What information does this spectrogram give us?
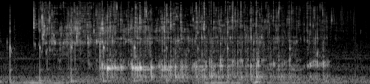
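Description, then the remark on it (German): Wine from a bottle of Château de Fleury 2019 pours steadily into a glass for a few seconds, a gurgling splash whose pitch rises slightly as the glass fills, with no voices. “So, öffnen wir doch eine Flasche Château de Fleury 2019. Trinken wir ein sogenanntes Glas der Freundschaft.”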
